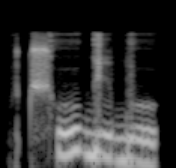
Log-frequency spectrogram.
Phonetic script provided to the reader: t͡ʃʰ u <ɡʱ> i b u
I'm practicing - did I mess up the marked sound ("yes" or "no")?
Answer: yes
